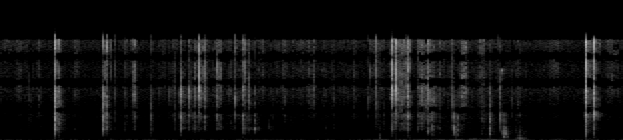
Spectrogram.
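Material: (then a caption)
Chalk powder. Fingertips and thumbs pinch and rub small lumps of dry white crumbled gym chalk (magnesium carbonate) in a black bowl, crushing them into powder. Soft, dry crinkling and crumbling textures carry sharp, bright crackles and quick clicks over a faint low rumble, getting denser toward the end.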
